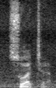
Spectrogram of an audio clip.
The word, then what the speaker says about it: Soacha: detrás del nombre suacha o como se pronunciaba originalmente suacha palabra compuesta proveniente del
